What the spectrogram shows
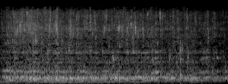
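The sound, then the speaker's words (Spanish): Steady rushing water runs continuously from a shower in a hallway bathroom, with a broad hissing wash across the whole clip and no pauses or voices. “Es la regadera. Clarito se oye cómo está corriendo el agua.”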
